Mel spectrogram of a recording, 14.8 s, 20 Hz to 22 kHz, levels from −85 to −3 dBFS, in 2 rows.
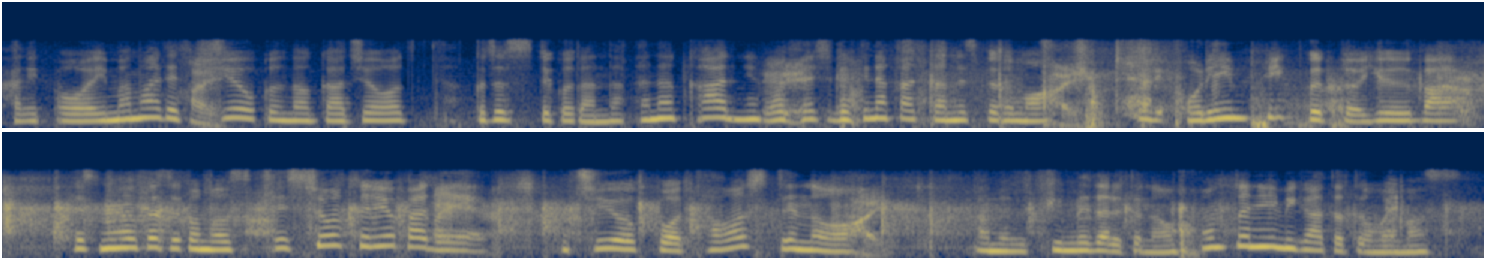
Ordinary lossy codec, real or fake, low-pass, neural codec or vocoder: none; fake; 7.2 kHz; codec, 16 kHz, 0.8 kbps, ZipCodec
